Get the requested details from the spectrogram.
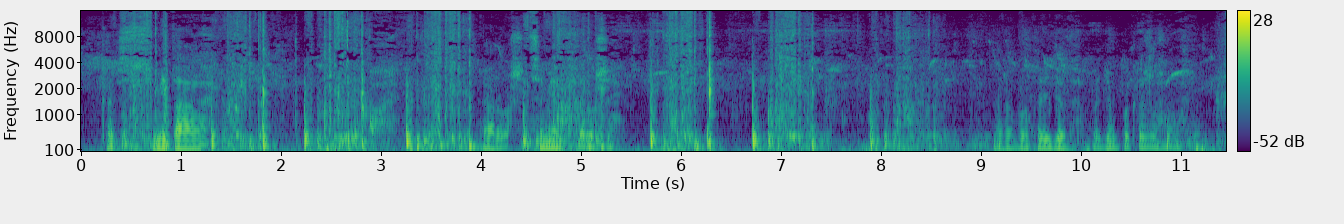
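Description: A power mixer churns wet mortar with a sloppy, scraping sound.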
